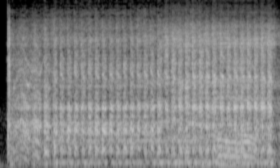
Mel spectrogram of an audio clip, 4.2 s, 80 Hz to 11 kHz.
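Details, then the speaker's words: 1991 or 1992 Ford Mustang Foxbody convertible, no start after a fuel pump replacement, battery recharged: steady even starter cranking, about three beats a second, with no firing; gauge shows no fuel pressure. "it's showing 10 PSI over there, which means we ain't got none. I'll drop my gauge again back down to zero. No, it is not getting fuel."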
